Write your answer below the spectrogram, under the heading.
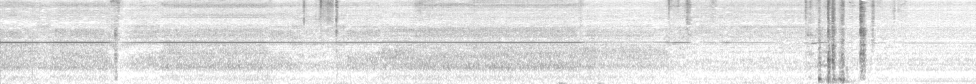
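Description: Hot air rework gun blowing a steady hiss of hot air onto a chip on a circuit board, reflowing the fluxed solder under it, with a thin high whine running along. The airflow eases off about six seconds in, and a short clatter follows about eight seconds in.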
